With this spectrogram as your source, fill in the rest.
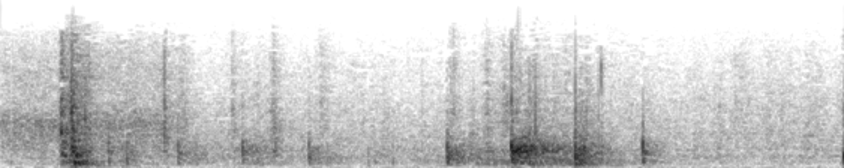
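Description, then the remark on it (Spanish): A bathroom door is shut with a heavy thud, followed by a series of sharp mechanical clicks and clunks as the key left in the lock is turned, spread over several seconds with no voices. “Entonces abandonó el cuarto cerrando la puerta con llave que encontró puesta por dentro de la cerradura.”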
